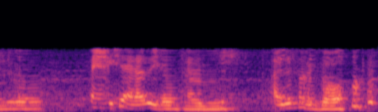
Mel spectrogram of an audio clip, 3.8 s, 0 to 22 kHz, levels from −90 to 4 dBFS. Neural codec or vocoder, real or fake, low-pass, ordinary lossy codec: codec, 44.1 kHz, 1.7 kbps, Pupu-Codec; fake; 3.6 kHz; none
